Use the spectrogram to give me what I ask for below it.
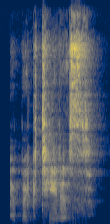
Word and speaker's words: Epictetus: It is spelled Epictetus. Epictetus.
